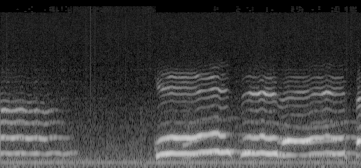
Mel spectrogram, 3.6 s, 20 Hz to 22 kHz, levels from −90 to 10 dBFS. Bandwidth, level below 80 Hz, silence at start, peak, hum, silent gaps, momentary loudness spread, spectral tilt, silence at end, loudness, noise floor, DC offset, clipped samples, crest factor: 15.5 kHz; -48 dBFS; 0 s; -6 dBFS; none; none; 14 LU; -7 dB/octave; 0 s; -18 LUFS; -39 dBFS; under 0.1%; under 0.1%; 14 dB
